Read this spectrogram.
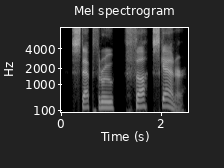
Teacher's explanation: The word through can reduce slightly and sound softer. "Step through thuh scanner." In quick speech, through the might blend together.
